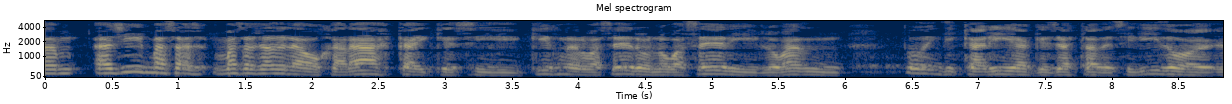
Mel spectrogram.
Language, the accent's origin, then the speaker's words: Spanish; Argentina; para nosotros tampoco como argentinos.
